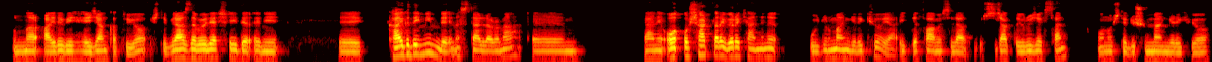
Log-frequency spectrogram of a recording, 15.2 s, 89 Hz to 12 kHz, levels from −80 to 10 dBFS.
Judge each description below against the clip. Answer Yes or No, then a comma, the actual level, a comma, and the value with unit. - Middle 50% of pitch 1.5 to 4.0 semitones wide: Yes, average, 2.8 semitones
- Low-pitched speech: Yes, low, 110 Hz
